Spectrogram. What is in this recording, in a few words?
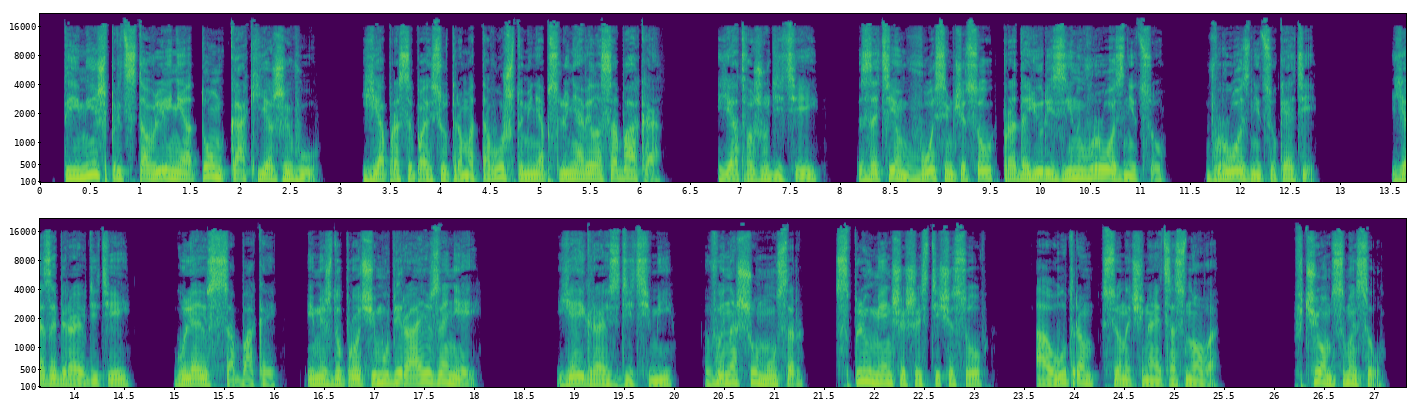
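Ukrainian, male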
